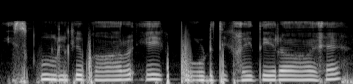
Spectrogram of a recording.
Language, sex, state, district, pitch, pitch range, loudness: Hindi, female, Uttar Pradesh, Saharanpur, 210 Hz, 205-225 Hz, -16 LUFS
